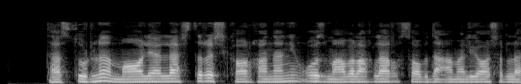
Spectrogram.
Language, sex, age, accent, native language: Uzbek, male, 19-29, Qoraqalpog'iston, Uzbek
